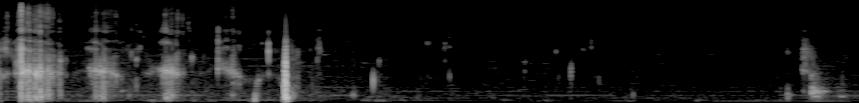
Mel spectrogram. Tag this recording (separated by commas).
Chewing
